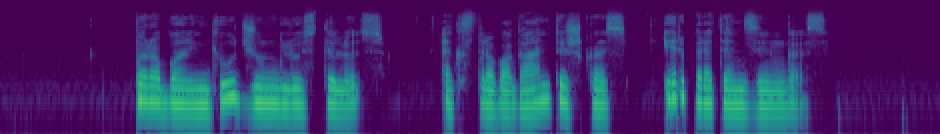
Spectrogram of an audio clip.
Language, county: Lithuanian, Kaunas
